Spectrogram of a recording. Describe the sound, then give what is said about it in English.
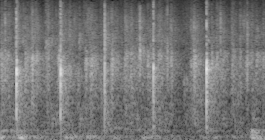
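A brief, thin round of applause: about five sharp claps at a slow, steady pace, moderately loud over a low background hum, with no voices. “a round of applause”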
